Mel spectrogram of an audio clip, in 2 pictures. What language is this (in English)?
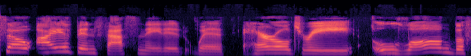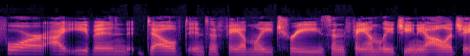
English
